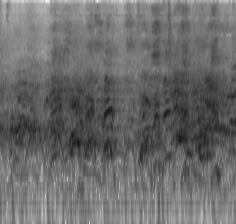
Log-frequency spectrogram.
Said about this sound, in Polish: To ich szczekanie brzmi jak taki krzyk, zauważ mnie, weź mnie, tak? Też tak, można tak odczytać? Tak, one nie mają tutaj na pewno żadnej złośliwości w swoim szczekaniu, no po prostu zwrócić na siebie uwagę.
